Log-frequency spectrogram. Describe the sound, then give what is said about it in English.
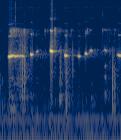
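A man whistles a jaunty tune, a string of short bright notes with quick slides and brief gaps, over a faint low hum in the background. “And don't whistle.”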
